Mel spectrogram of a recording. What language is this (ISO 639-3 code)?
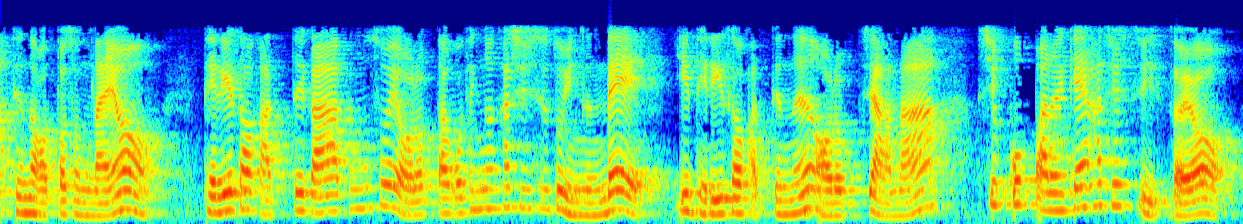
kor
